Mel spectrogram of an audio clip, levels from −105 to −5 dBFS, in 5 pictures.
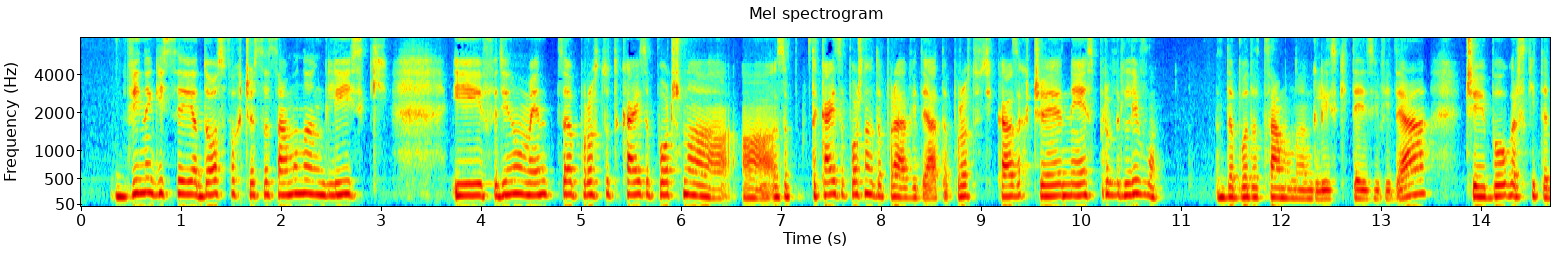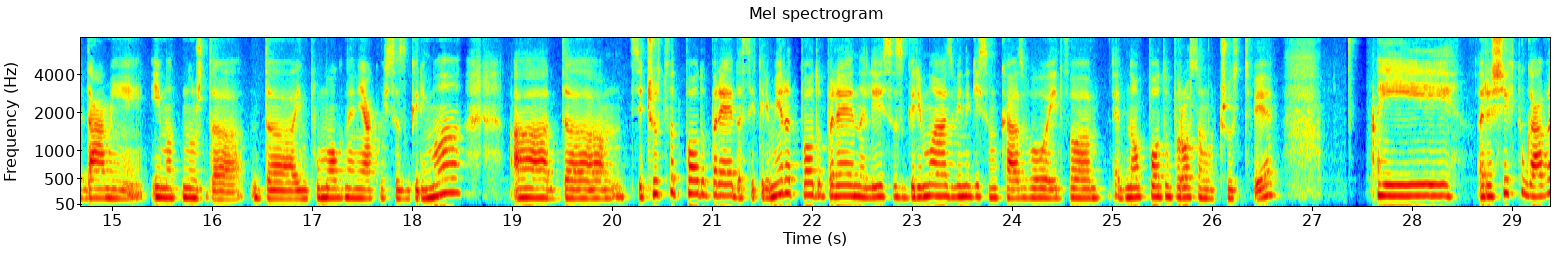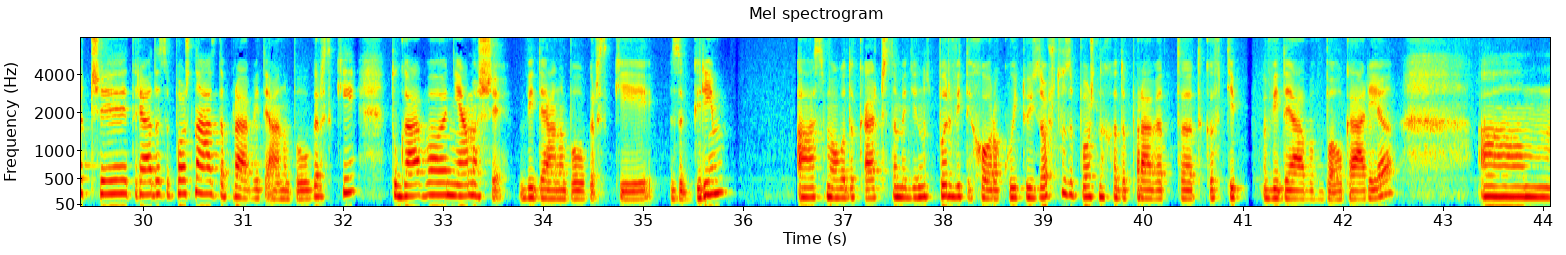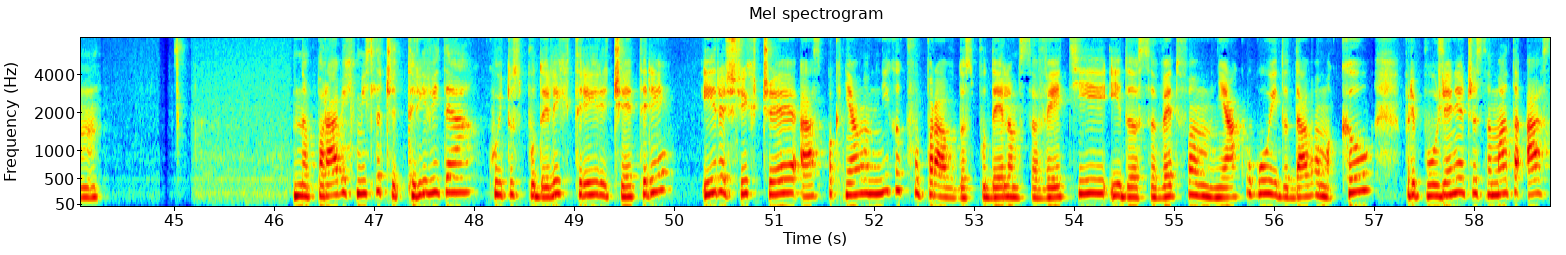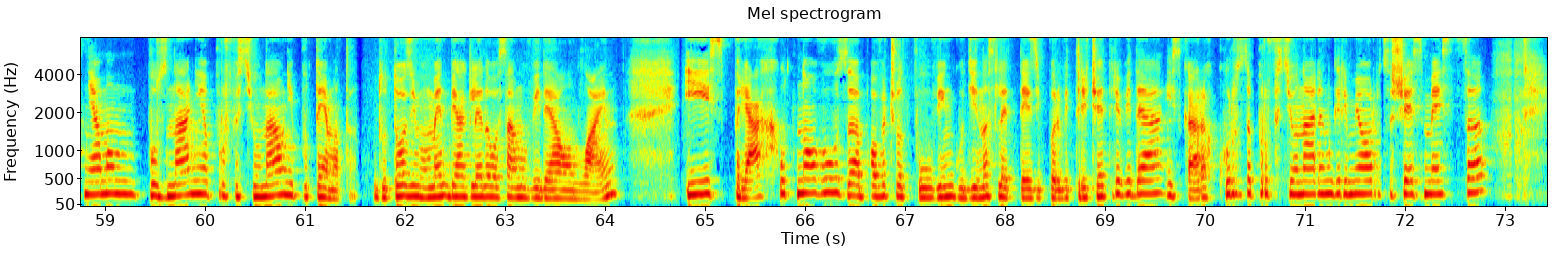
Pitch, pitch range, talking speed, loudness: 195 Hz, 170-230 Hz, 145 wpm, -18 LUFS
